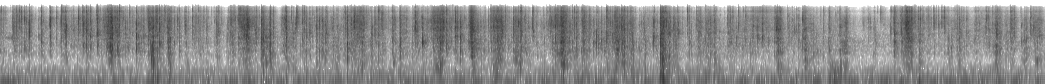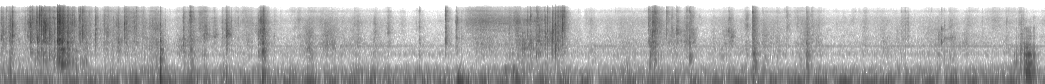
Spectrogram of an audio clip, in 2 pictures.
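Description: Foil Pokémon booster pack wrapper being torn open and crinkled, dense and crackly for about the first fourteen seconds. After that come quieter, scattered rustles and light taps as the cards are handled.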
